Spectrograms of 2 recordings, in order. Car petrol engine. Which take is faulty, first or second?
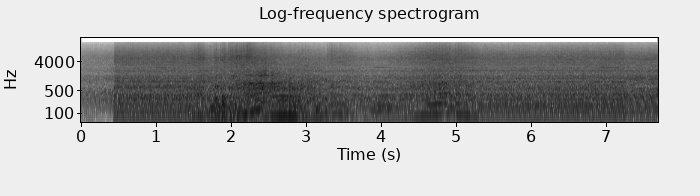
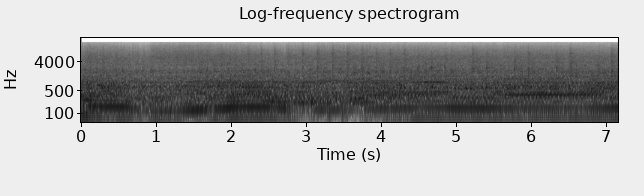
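second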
